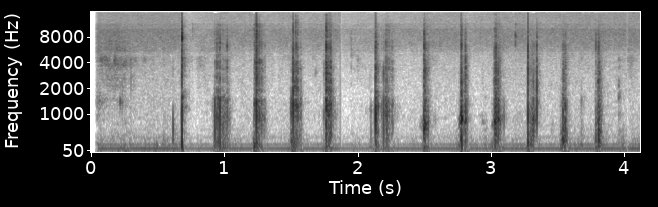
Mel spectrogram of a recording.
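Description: Close-miked crunchy chewing: about a dozen sharp crunches in quick, even succession, roughly four a second, over a steady low electrical hum.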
